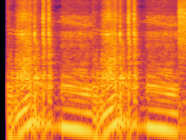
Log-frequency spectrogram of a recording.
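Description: Car engine revved hard twice. Each time the pitch climbs quickly, two sharp cracks follow, and the engine holds a high steady note.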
